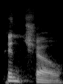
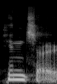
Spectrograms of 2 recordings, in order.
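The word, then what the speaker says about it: pintxo: a bar in the rioa region and pincho is spelled p i n txo pincho pincho it doesn't in here we wouldn't necessarily pronounce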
